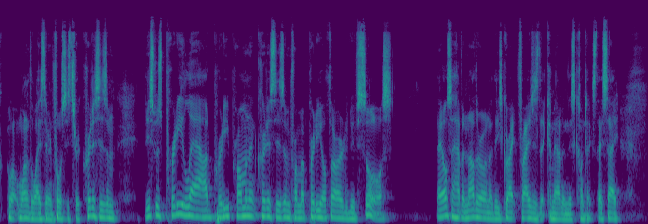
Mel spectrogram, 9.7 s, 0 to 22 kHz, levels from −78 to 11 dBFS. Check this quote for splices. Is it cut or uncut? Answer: uncut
